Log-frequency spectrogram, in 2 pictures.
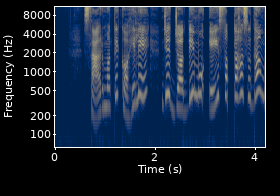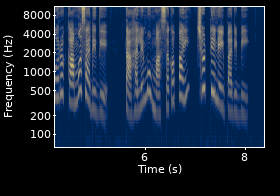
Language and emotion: Odia, happy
